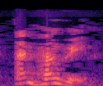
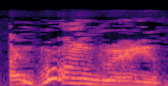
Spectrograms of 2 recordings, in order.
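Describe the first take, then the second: First: Higher, crisp prompt to a dog; dog owner prompting. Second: High, loud, slow dog howl; doggish talking. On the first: Retold or imitated. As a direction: say it for the dog to copy. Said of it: "she spoke to it again". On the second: Acted. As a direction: stretch it out like a howling dog. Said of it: "And the dog said".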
